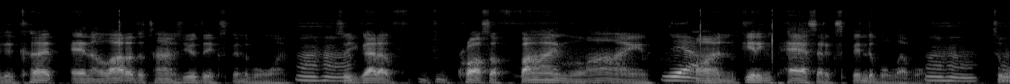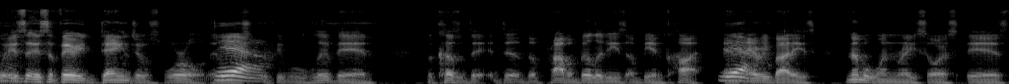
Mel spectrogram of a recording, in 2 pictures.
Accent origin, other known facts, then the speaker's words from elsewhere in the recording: the Bay Area, California, United States; I grew up in the Bay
